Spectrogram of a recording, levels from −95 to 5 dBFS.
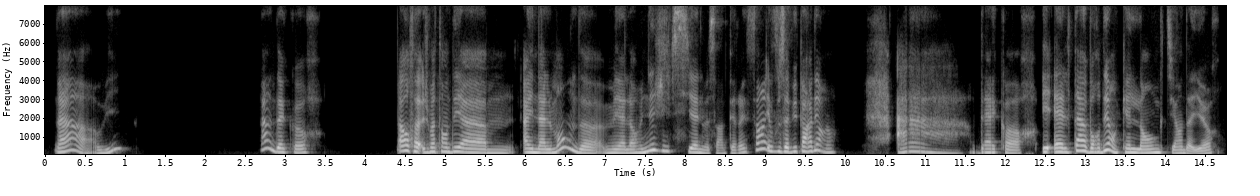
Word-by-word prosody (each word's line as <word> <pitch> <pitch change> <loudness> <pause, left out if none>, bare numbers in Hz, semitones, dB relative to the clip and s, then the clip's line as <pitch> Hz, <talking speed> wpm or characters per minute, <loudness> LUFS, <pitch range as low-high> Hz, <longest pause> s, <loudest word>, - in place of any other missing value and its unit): Ah! 265 +8 -2
Oui. 245 - -4 1.7
Ah 380 -2 -3
d'accord. 195 -4 -3 0.9
Ah 270 0 +2
enfin, 250 -6 +4
je 195 - 0
m'attendais 225 +1 +2
à, 190 -4 +2
mmh, 170 -2 -4
à 200 - +3
une 190 -1 +6
allemande, 180 - +1
mais 175 +1 0
alors 175 +1 0
une 200 +7 +3
égyptienne, 255 - 0
bah, 155 - -4
c'est 150 - -9
intéressant 180 - -5
et - - 0
vous 235 -1 0
avez 230 +1 +1
parlé 250 +5 +1
un 200 -7 -6 0.8
ah 205 +2 0 0.9
d'accord. 185 -3 -3
Et 215 -1 +4
elle 210 -2 +4
t'a 280 - +4
abordé 210 +4 +4
en 200 - +2
quelle 195 -1 +3
langue, 180 +2 +3
tiens 165 -3 -4
d'ailleurs? 145 +3 -2
200 Hz, 145 wpm, -23 LUFS, 175-235 Hz, 1.7 s, une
